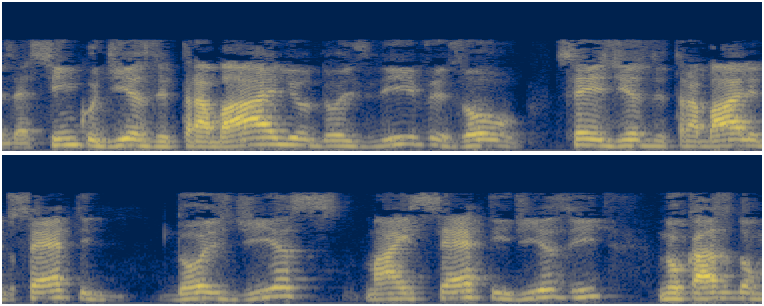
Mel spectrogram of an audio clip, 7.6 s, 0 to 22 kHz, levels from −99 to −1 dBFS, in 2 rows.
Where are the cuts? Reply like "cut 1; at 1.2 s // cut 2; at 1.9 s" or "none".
cut 1; at 2.7 s // cut 2; at 3.8 s // cut 3; at 6.4 s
